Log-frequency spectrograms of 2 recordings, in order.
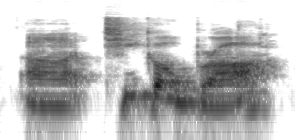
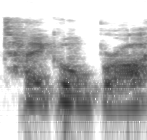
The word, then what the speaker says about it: Tycho Brahe: first one and there's two different ways of pronouncing his name Tycho Brahe I'd be this guy some people pronounce that Tycho Brahe hey like I know my university professor what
